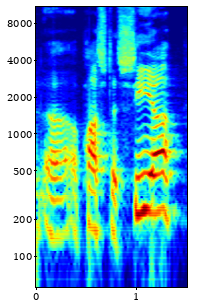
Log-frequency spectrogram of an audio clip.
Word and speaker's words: apostasia: Now, the falling away, or the Greek term apostasia, or many pronounce it apostasia, apostasia is defined as a defection from truth.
